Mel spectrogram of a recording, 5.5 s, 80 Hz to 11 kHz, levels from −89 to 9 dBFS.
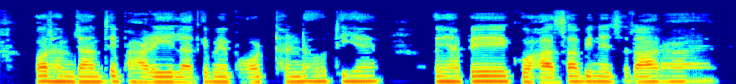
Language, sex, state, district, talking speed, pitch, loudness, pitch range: Hindi, male, Uttar Pradesh, Etah, 230 wpm, 155 Hz, -18 LUFS, 150-160 Hz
